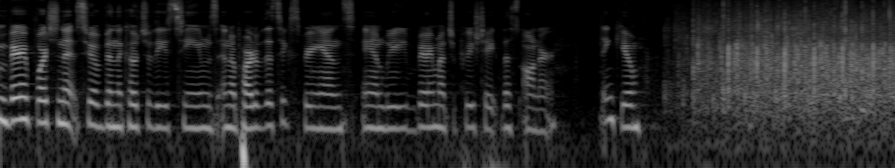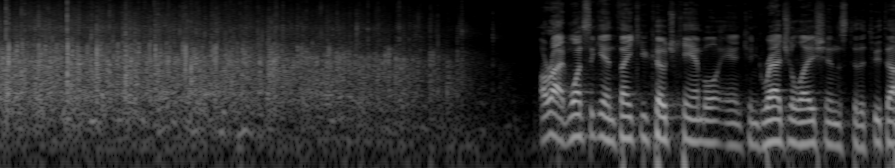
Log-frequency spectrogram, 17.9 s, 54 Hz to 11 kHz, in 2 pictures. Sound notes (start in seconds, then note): 6.6 applause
